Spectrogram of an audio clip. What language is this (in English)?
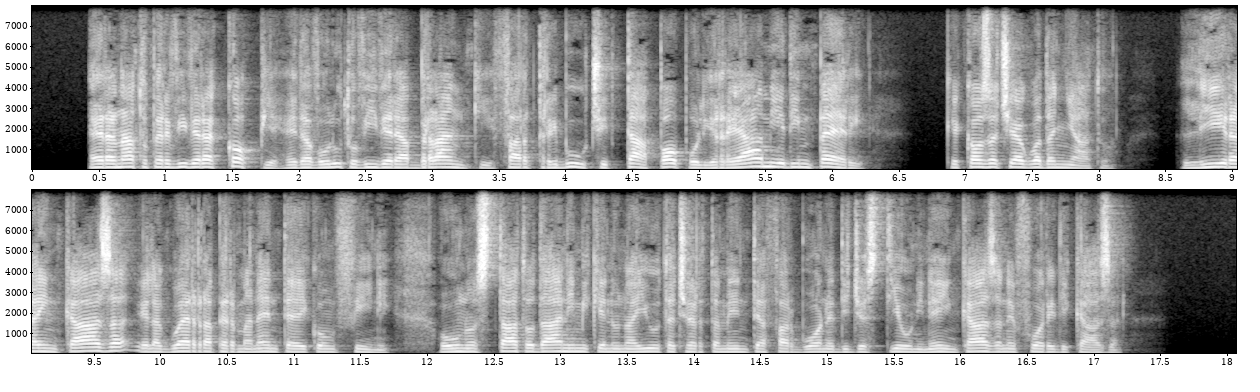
Italian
